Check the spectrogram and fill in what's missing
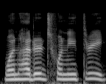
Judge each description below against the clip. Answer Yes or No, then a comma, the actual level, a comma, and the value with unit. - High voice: Yes, high, 240 Hz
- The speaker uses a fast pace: Yes, fast, 225 wpm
